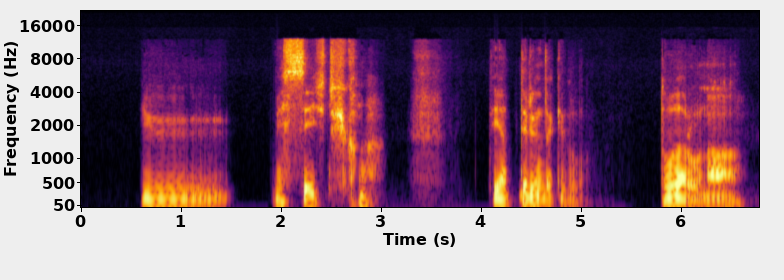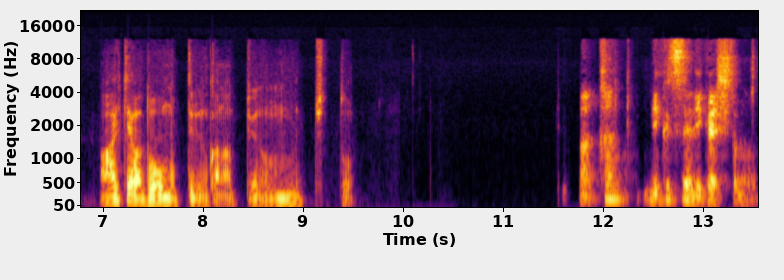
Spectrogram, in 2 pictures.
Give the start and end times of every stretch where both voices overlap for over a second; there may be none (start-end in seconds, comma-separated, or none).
none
